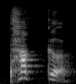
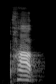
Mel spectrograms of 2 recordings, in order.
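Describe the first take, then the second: First: The final consonant is released with a vowel. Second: The word ends on a closed final consonant. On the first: The speaker calls it wrong. "you might think it's pronounced 파끄" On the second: The speaker calls it right. "it's actually supposed to be pronounced as 팍"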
